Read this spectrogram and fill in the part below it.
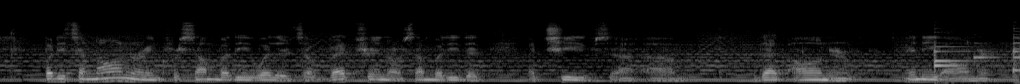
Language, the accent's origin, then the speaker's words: English; Alberta, Canada; I'm from the Piikani First Nation.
